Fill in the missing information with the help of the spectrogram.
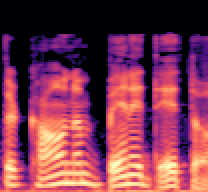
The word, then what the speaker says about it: Benedetto: I, of course, had to call up my mom and say, Mom, how do you say Benedict in Italian? Because they don't call him Benedict. I mean, it's Benedetto.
